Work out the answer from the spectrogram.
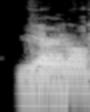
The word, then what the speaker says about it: colonel: Like, let's take the word kernel. You know what I mean? Colonel Sanders. Like, you know? We took that from French too, right?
